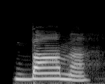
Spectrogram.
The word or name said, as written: bama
